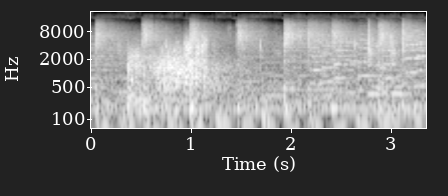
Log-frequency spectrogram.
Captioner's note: guns firing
